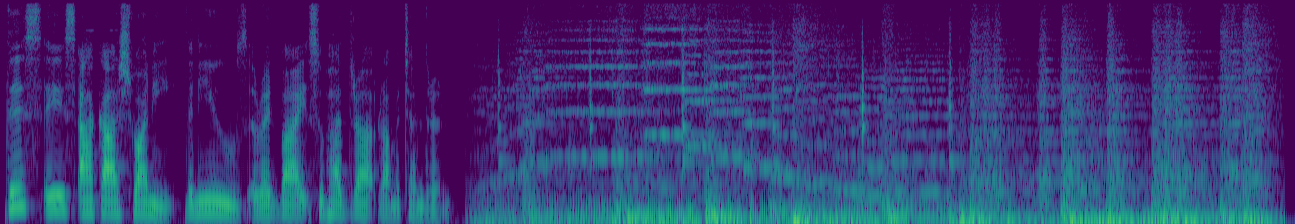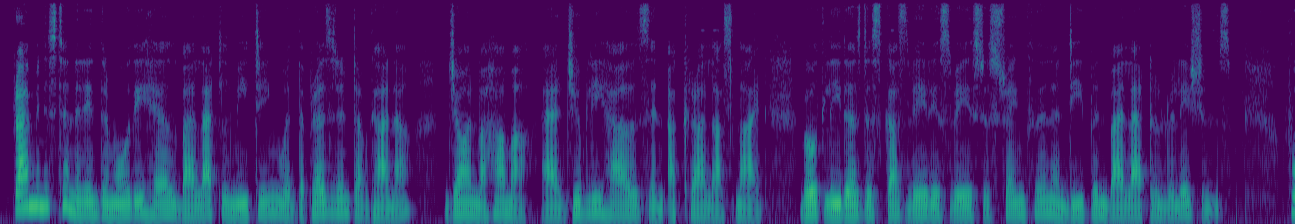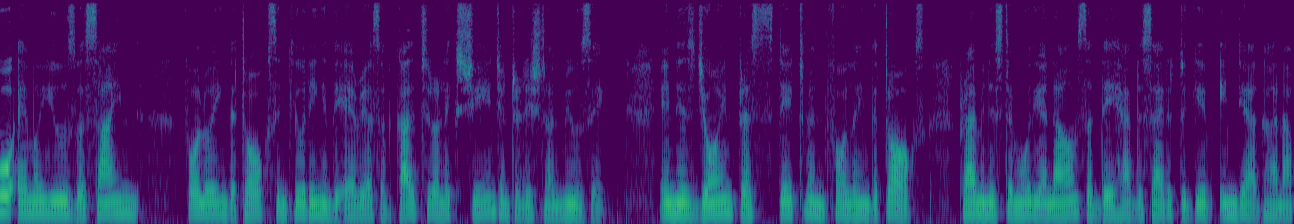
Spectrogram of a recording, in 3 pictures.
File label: English; President Volodymyr Zelensky; Ukraine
